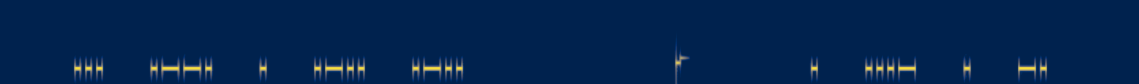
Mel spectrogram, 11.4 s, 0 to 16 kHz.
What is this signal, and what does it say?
Morse code, heard as a keyed tone, about 22 wpm, spaced as for 13 wpm, 700 Hz. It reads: SPELL EVEN
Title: 3x Character Spacing - Top 200 Words - 22wpm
